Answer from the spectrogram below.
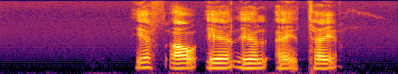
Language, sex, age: Swedish, male, 40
